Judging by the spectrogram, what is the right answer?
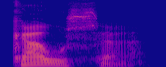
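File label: "causa", Spanish, male; mekanta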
